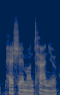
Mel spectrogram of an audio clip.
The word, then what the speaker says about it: Pesce Montagne: my favorite Gundam characters, who is, despite the name, you look at the the lettering and it is pronounced Pesce Montagne.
